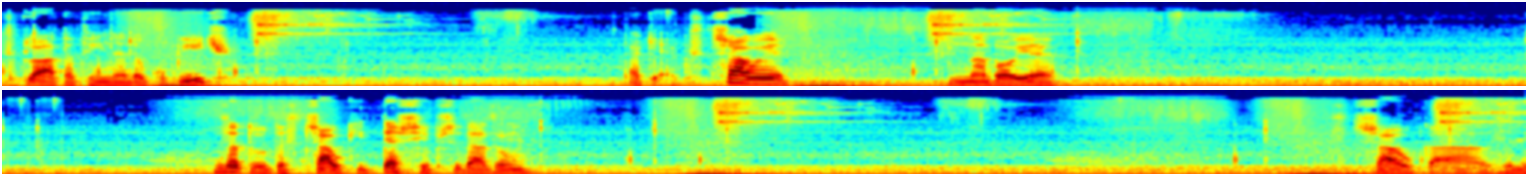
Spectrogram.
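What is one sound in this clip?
Short chimes and whooshes sound as items are bought in a game menu.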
